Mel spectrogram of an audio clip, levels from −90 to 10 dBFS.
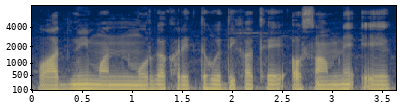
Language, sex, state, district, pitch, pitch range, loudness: Chhattisgarhi, male, Chhattisgarh, Raigarh, 115 Hz, 110-115 Hz, -18 LUFS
